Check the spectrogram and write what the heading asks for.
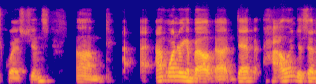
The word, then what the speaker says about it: Haaland: I'm wondering about Deb Haaland. Is that how you say it? Is at Interior? Deb Haaland, yes.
